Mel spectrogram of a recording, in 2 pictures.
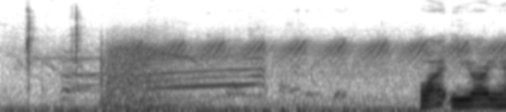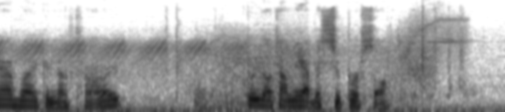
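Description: An energy aura roars and crackles as it powers up.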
